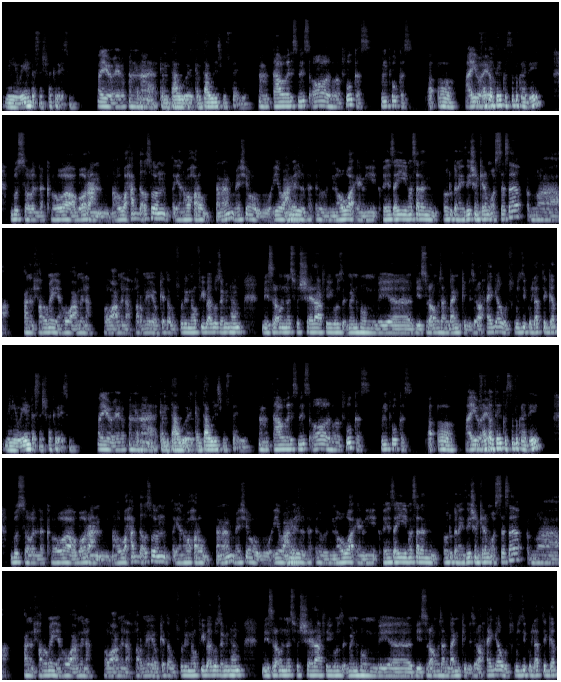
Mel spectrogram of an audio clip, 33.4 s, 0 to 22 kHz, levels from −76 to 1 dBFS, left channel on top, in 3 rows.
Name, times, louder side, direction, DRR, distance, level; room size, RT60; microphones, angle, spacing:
voice 1, 0.0-1.4 2.7-4.9 8.5-9.0 9.6-10.7 16.8-17.0 25.2-25.3, right 1 dB, 80° right, 1.3 m, -23 dB
voice 2, 1.9-3.1 5.1-7.3 7.6-8.1 9.3-9.9 11.1-22.4 22.7-24.1 24.3-33.3, equal, 15° left, 0.8 m, -25 dB
2.9 x 2.6 x 2.6 m
head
